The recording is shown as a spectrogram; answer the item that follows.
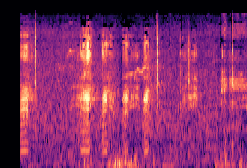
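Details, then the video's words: A female mallard at Strandbad Blies, Ludwigshafen am Rhein, gives harsh, nasal quacks in a loose series over low rumbling background noise. "Mallard Duck Female calling / Stockente Weibchen am Quaken"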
